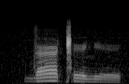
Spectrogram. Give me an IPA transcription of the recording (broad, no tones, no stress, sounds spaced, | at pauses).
d æ ǁ e lʲ e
